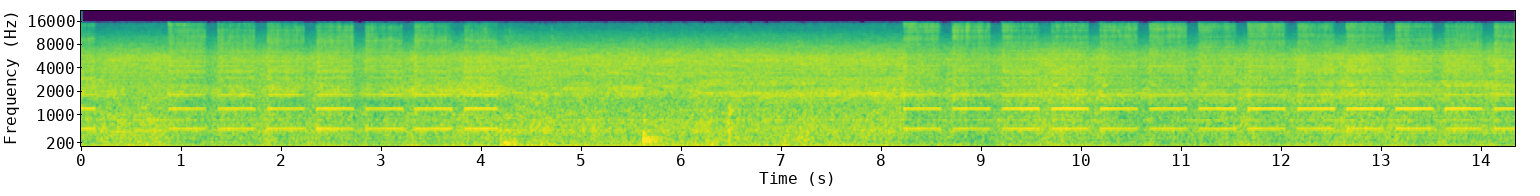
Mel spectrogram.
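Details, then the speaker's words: Steady hiss and hum with rapid beeps about two a second from a CO2 laser, 100 mJ, density 6, resurfacing the face up the midline near tattooed eyebrows during simultaneous facelift surgery. "we're going to do a pretty aggressive treatment here 100 millijoules and a density of six so we're going to start by just going right up the midline"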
